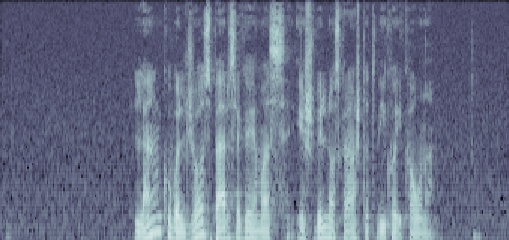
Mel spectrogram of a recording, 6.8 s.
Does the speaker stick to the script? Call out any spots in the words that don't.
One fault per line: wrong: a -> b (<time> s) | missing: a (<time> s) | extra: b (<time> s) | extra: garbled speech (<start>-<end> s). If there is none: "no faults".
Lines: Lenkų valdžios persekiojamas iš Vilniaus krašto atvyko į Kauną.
no faults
